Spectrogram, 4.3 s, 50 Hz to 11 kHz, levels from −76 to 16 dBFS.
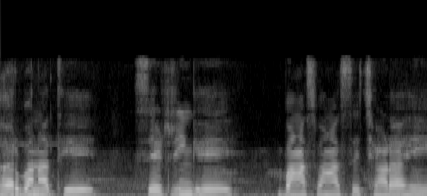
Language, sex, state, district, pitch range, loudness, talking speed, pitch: Chhattisgarhi, female, Chhattisgarh, Bastar, 235-250 Hz, -16 LUFS, 125 wpm, 240 Hz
